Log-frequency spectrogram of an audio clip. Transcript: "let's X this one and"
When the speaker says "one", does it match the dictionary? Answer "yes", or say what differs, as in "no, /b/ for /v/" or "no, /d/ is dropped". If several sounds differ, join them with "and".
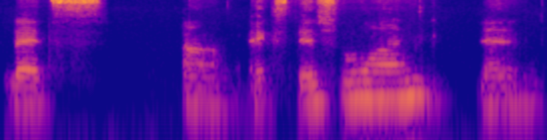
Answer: yes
